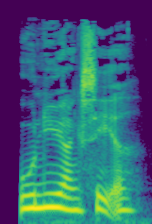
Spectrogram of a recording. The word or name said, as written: unuanceret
